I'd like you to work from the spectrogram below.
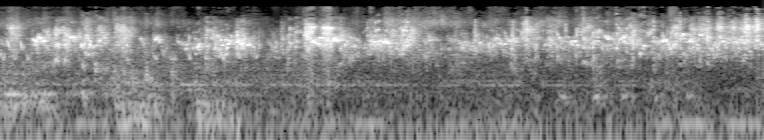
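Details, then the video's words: Several budgerigars courting and about to breed chatter and warble nonstop, a dense mix of high chirps, squawks and scratchy trills with no pauses. "CON ESTE AUDIO TUS PERIQUITOS SE APAREARÁN"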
